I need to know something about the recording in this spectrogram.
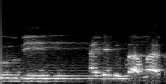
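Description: A man chanting in a drawn-out, sing-song voice, holding one long steady note for over a second before breaking into quicker syllables.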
